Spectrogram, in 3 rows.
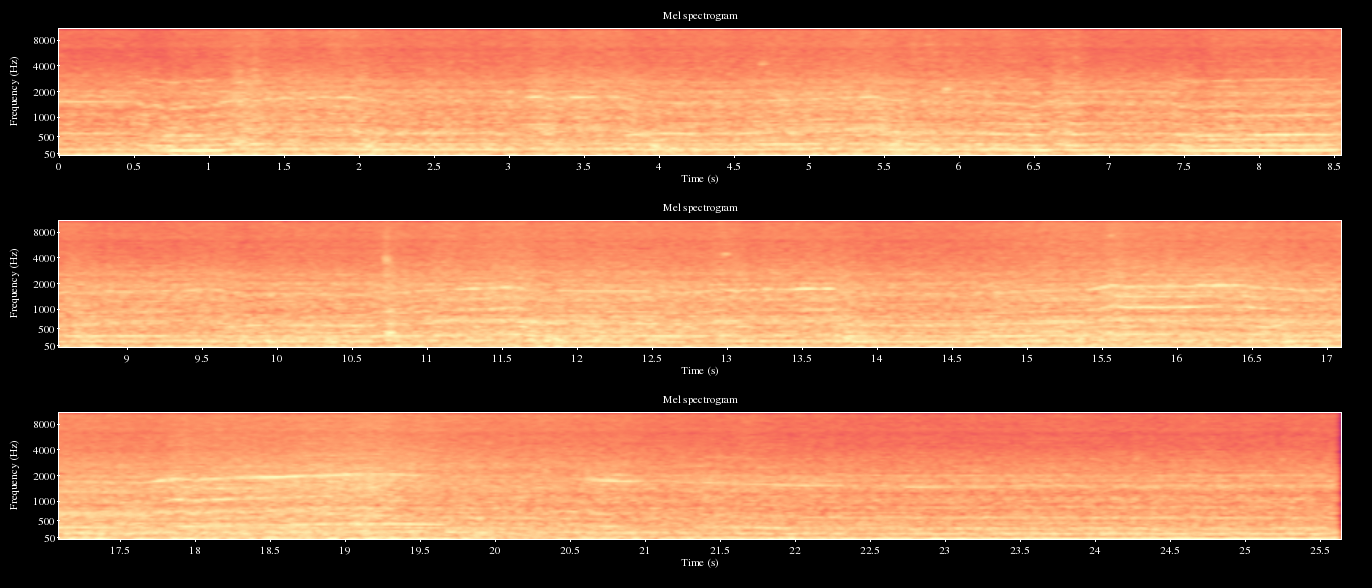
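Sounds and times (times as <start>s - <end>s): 
vehicle driving slowly, stopping and reversing, recorded onboard: 0.0s - 25.6s.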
